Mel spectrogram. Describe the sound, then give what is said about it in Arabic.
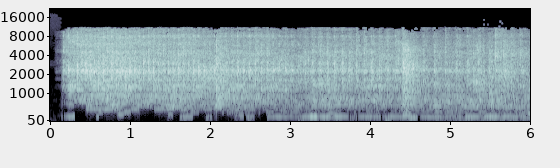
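Letter tiles rattle and clatter steadily for several seconds as they are shaken and drawn to pick the letter of the day for a letter game, with a couple of sharper clicks standing out, and no voices. “ما هو الحرف الذي سقط يا جدتي؟”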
